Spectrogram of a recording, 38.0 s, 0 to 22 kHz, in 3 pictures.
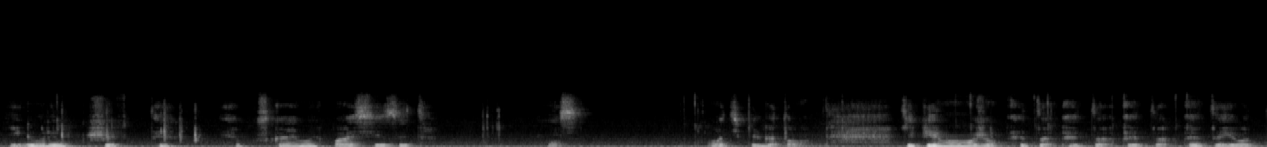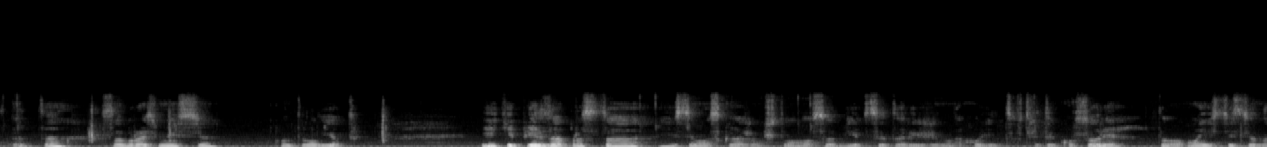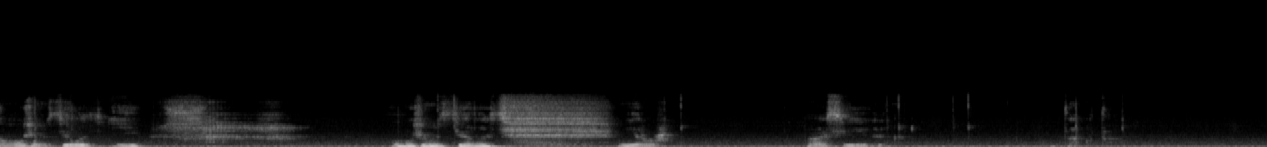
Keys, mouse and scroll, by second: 1.7 shift+d, 7.5-9.5 middle drag, 9.5 click, 10.3 shift+click, 11.1 shift+click, 11.7 shift+click, 12.7 shift+click, 15.6 ctrl+j, 19.1 click, 20.6-23.7 drag, 29.7-32.7 drag, 34.2 click, 34.9 click, 35.8-36.5 scroll down 2, 36.5-38.0 middle drag.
